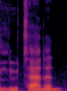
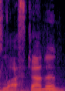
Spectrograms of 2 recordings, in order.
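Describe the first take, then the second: First: It is said with an American pronunciation. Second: It is said with an English pronunciation. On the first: "I think they say lieutenant" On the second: "in England it was always lieutenant"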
